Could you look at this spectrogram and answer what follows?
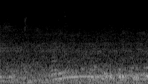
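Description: A pair of Giribaz pigeons gives soft, low coos up close in a brief, continuous murmur with no speech.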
